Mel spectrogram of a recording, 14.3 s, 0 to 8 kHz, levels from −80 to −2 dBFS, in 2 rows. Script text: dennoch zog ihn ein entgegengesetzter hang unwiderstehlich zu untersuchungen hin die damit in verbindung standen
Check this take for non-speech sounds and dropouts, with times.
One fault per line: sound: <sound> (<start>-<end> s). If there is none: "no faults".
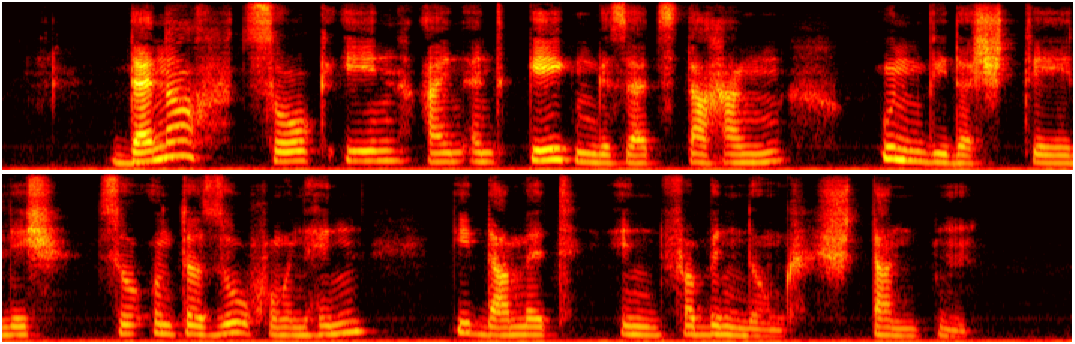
no faults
